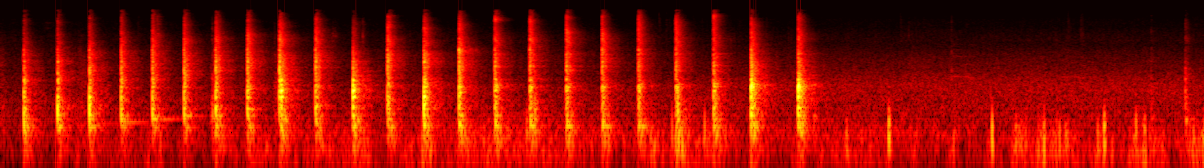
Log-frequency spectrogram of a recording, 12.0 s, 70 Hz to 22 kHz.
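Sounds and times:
hammer driving nails into wood: 0.2s - 8.2s.

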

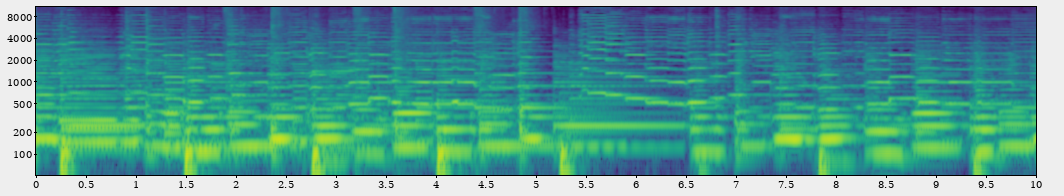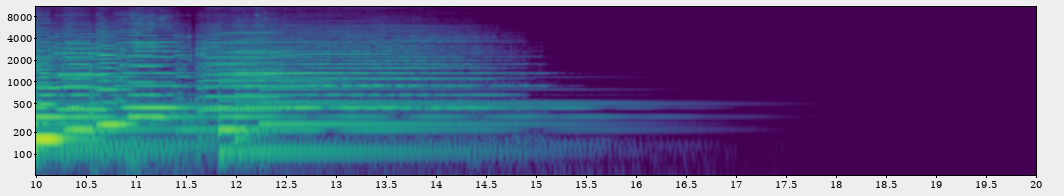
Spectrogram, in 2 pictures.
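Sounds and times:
cello: 0.0s - 15.3s
violin: 0.0s - 15.4s
acoustic guitar: 0.0s - 17.1s
foot pedal thumps on wooden box: 1.1s - 5.8s.

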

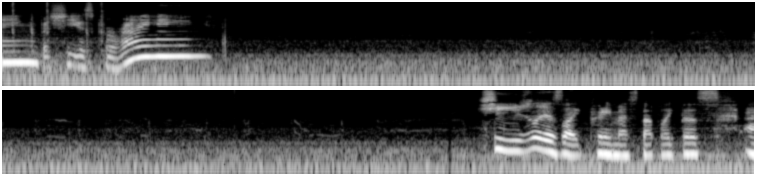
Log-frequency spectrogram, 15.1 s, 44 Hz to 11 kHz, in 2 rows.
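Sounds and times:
air conditioning noise: 0.0s - 15.0s
dog whimpering: 6.2s - 12.3s.

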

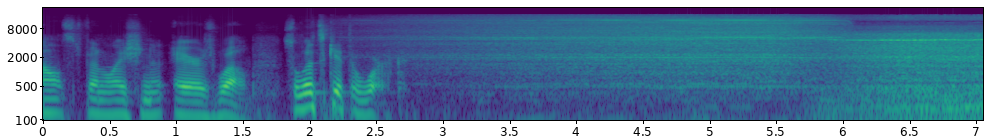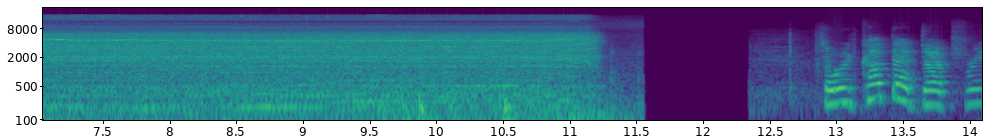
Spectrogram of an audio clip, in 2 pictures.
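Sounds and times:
power tool cutting sheet metal: 2.2s - 11.5s.

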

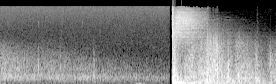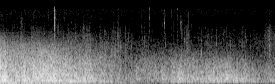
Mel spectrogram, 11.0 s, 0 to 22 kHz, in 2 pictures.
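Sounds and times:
explosion rumble: 3.4s - 9.2s.

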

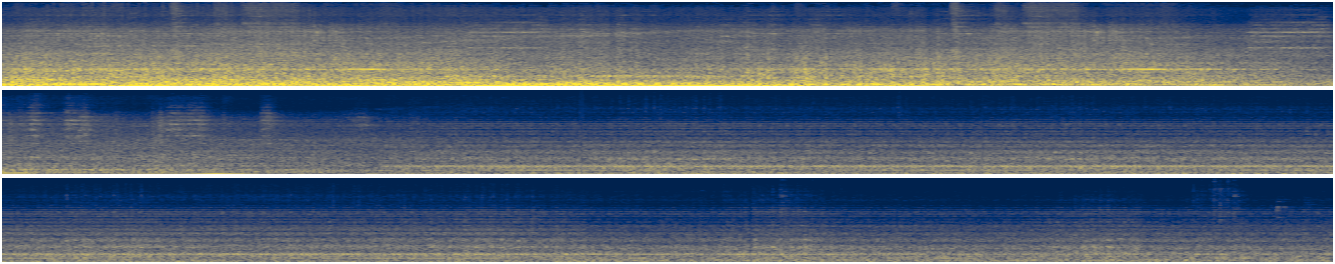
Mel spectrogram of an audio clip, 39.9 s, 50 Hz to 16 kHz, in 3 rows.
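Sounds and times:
diesel engine rumble: 0.0s - 28.2s
diesel engine drone: 0.0s - 37.3s
train wheels on rails: 0.0s - 39.9s.

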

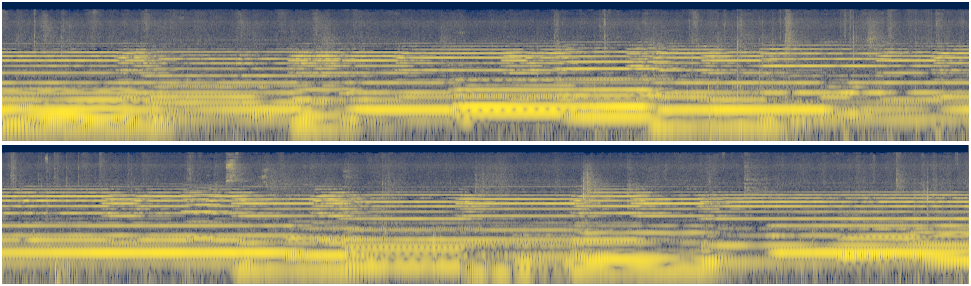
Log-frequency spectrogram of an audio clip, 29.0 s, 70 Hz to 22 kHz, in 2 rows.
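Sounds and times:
organ playing held chords: 0.0s - 29.0s.

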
